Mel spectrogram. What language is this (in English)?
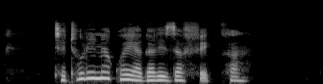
Ganda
